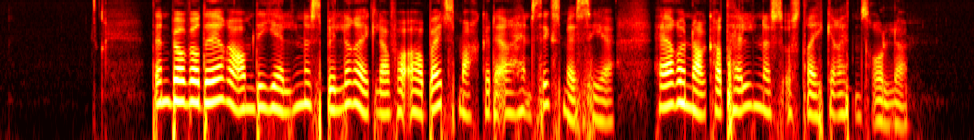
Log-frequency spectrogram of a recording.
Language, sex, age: Norwegian, female, 55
